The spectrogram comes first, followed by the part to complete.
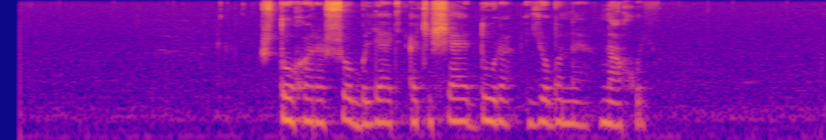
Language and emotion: Russian, angry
